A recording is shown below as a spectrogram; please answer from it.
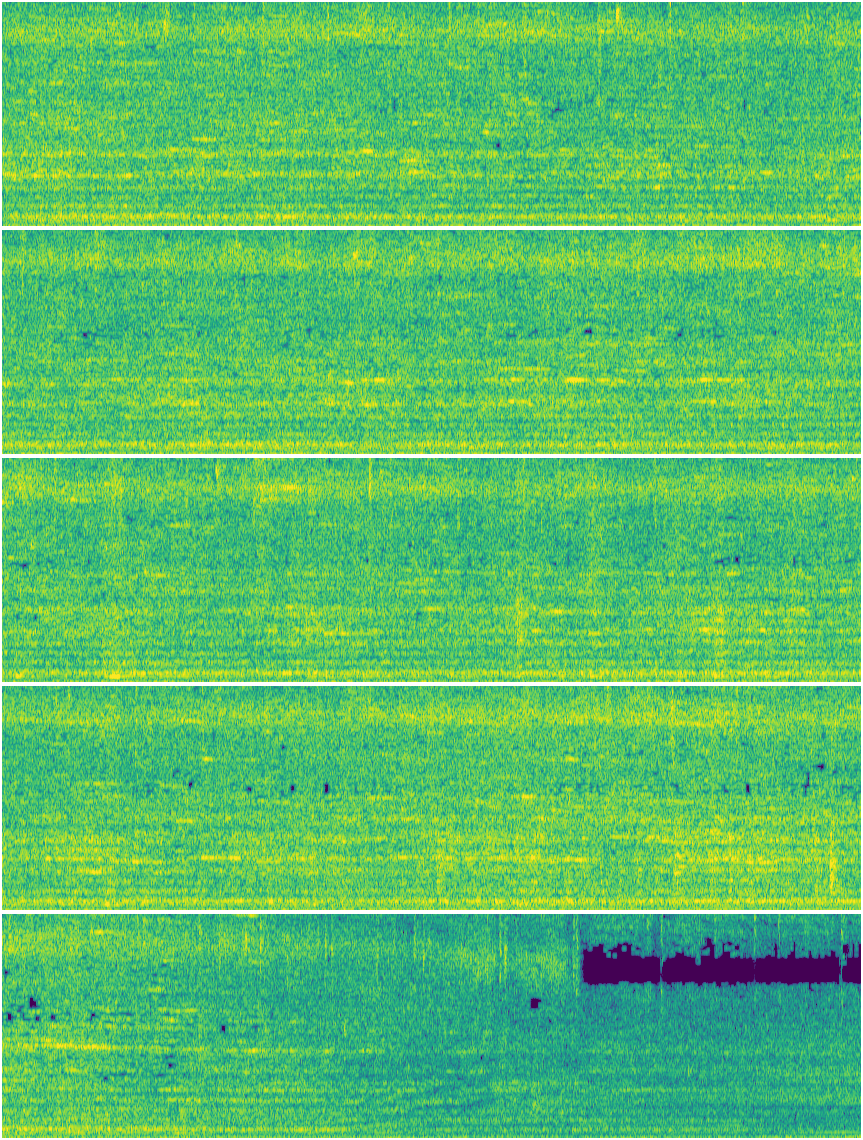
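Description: Amtrak Auto Train's enclosed autorack cars rolling past close by: a steady rumble of steel wheels on rail, growing a little quieter near the end as the train draws away.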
